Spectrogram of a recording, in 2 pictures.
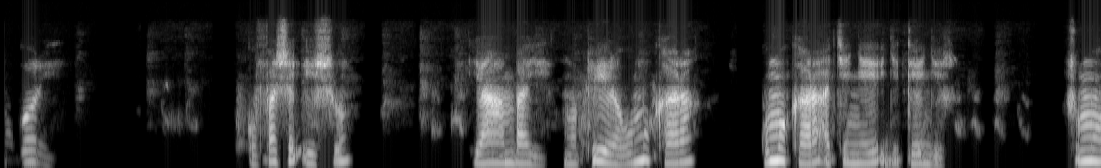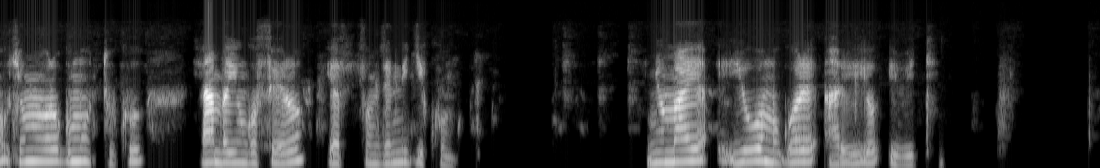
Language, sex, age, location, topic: Kinyarwanda, female, 50+, Musanze, agriculture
